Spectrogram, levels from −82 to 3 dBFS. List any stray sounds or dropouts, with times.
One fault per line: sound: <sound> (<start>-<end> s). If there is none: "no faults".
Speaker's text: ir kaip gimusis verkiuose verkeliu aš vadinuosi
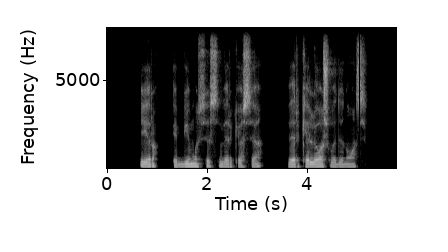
sound: dropout (5.0-5.1 s)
